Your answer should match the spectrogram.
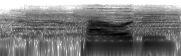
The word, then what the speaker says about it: Paredes: I think it's Garrett Paredes. Parody. Yep. Parody. Parody.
